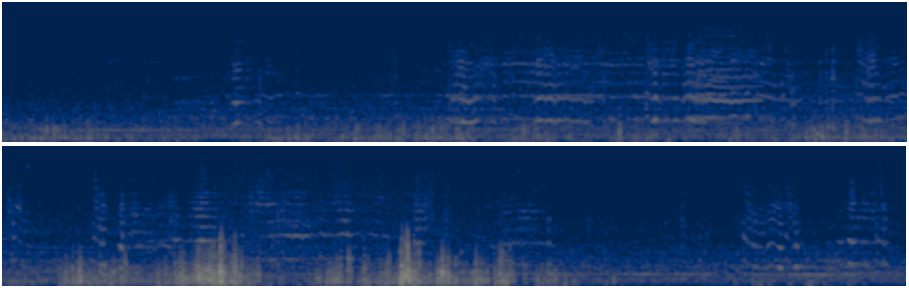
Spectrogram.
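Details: Honey bees at the entrance of a hive, a steady low buzz of many wings with passing flight tones swelling louder near the middle, while chirping birds twitter higher above throughout.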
